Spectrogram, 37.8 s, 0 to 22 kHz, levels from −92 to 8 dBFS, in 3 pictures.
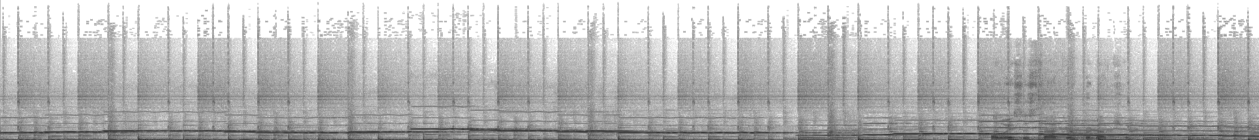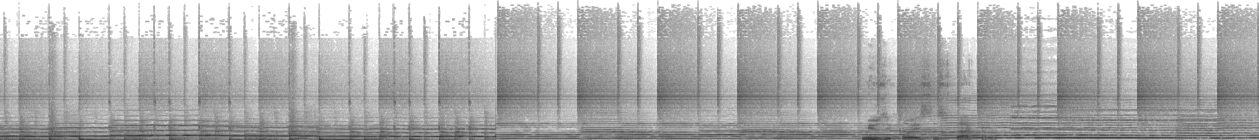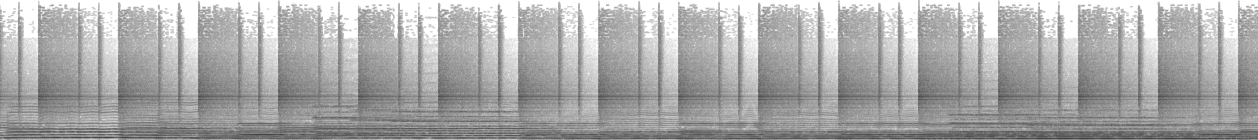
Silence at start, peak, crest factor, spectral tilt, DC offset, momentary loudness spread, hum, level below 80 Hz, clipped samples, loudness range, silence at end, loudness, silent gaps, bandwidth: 0 s; -2 dBFS; 18 dB; -3.5 dB/octave; under 0.1%; 6 LU; none; -28 dBFS; under 0.1%; 5 LU; 0 s; -18 LUFS; none; over 20 kHz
